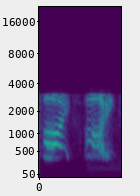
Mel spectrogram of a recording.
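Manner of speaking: high, loud panicked cries; shocked screaming. Acted. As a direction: shriek in horror at the gunshot. Reporter sees alien shoot himself.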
